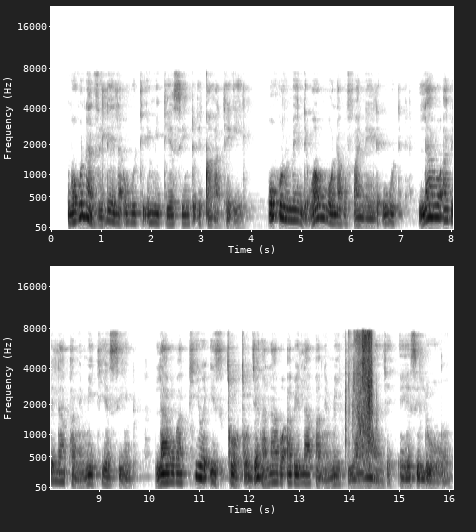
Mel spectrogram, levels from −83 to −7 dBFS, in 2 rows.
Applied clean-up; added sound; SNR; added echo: none; Tearing; 0 dB; reverberation time 0.5 s.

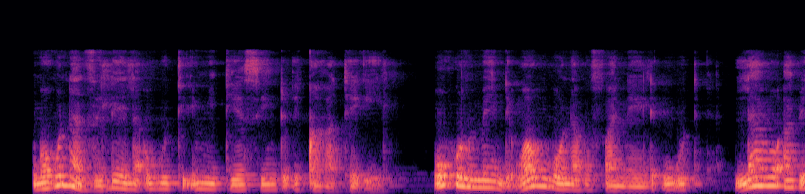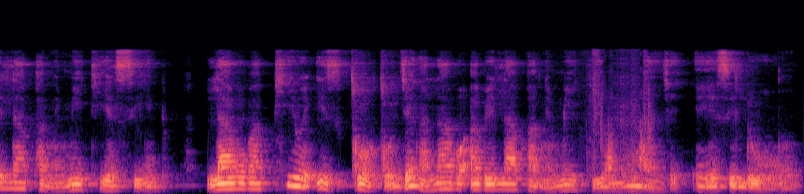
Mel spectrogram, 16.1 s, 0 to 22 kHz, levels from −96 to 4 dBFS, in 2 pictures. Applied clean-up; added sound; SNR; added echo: neural separator model SepFormer DNS4.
